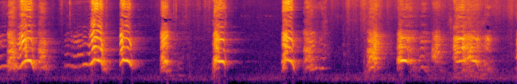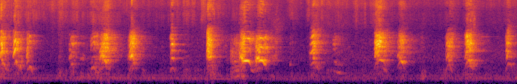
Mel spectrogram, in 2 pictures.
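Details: A corgi herding an out-of-control yellow ball gives a rapid series of sharp, high-pitched barks and yips, bunched in quick bursts.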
